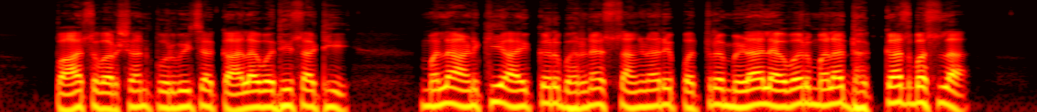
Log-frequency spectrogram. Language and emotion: Marathi, fearful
